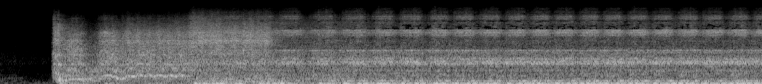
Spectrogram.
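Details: 1977 Jeep CJ7, 350 small block Chevy with Holley Atomic EFI TBI that began sputtering and lost power; new Bosch O2 sensor fitted, loose exhaust flange bolts tightened, no vacuum leak found, tuned near 14.0 AFR: cranks, catches quickly, settles into loping, uneven rough idle, cause unclear.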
